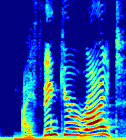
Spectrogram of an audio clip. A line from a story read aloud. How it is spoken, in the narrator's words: she shouts back to Lucas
